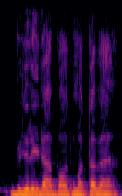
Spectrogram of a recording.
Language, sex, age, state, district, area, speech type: Punjabi, male, 60+, Punjab, Amritsar, urban, spontaneous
